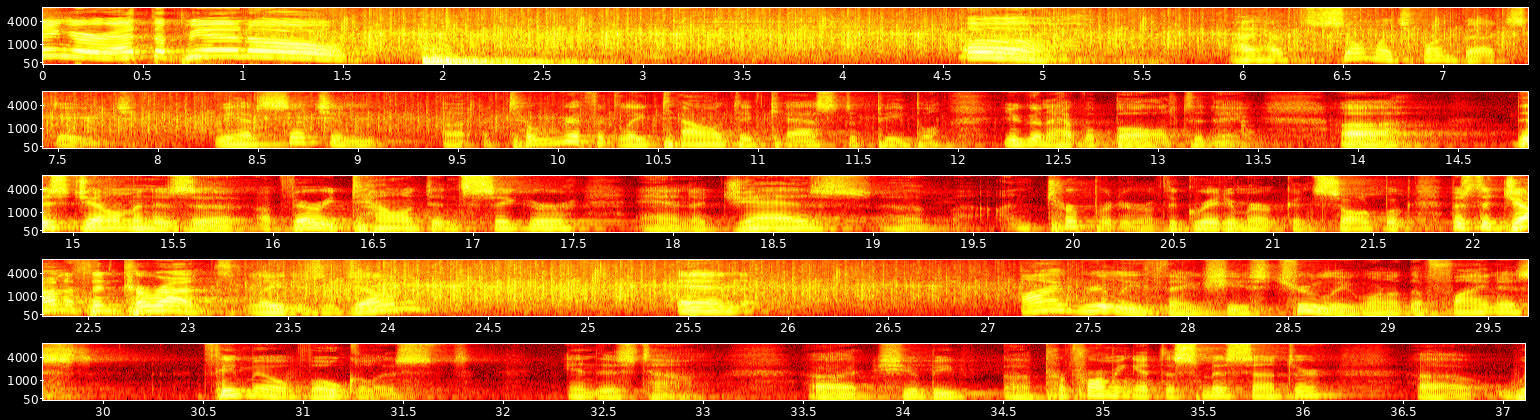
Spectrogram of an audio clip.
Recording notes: Live at the SouthPoint Casino.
